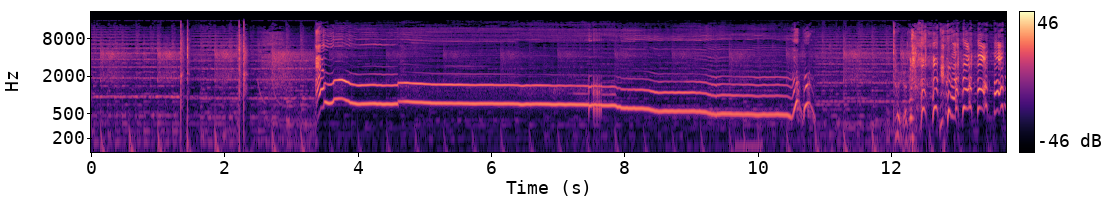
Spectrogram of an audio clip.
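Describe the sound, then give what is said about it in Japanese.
A person imitates a dog howling as an offering to a dog deity, in one long, sustained, slowly falling wail lasting several seconds, loud, framed by rhythmic tapping and short vocal noises before and after. “犬神長かった 犬神なので遠吠えで奉納させていただきました。”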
